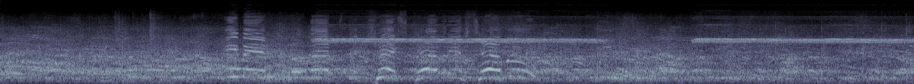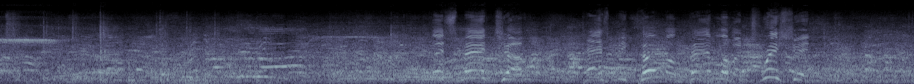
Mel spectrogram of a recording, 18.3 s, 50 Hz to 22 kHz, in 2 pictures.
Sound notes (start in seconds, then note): 5.6 spectators chanting "ECW!"; 6.9 whistling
